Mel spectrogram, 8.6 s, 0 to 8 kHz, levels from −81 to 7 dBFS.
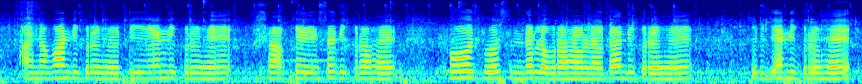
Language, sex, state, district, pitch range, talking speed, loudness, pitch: Hindi, female, Andhra Pradesh, Anantapur, 205-220 Hz, 180 wpm, -24 LUFS, 210 Hz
